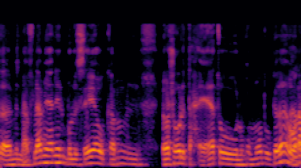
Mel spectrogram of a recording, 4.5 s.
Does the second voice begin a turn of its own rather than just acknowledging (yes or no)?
yes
